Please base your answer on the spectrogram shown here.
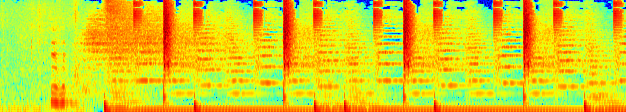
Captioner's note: giggles; upbeat music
